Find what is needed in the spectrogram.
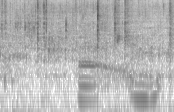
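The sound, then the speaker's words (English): An egg fries in a pan for a breakfast sandwich, giving a faint crackling sizzle with scattered small pops. “Nothing like an egg hitting the pan.”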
